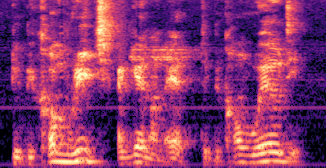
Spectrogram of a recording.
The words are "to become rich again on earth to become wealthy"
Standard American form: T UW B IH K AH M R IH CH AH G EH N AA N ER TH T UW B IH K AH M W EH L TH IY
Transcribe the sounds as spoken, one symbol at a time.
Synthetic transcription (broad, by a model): T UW B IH K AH M R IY CH AH G EH N AA N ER T T UW B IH K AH M W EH L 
